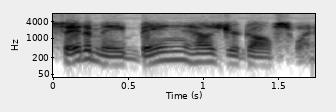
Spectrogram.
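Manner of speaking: mock whispering voice. Retelling what a comedian at the audience rail whispered: imitating someone whispering. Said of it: "whispers and says".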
